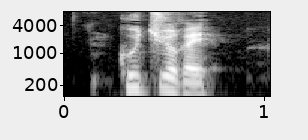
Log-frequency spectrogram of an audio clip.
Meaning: 1. to sew 2. to scar
- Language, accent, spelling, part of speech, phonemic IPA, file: French, France, couturer, verb, /ku.ty.ʁe/, LL-Q150 (fra)-couturer.wav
